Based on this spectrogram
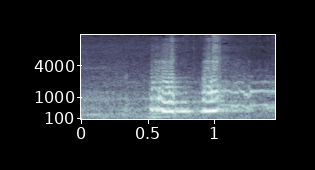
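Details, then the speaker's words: E-bike brakes squealing: two sharp tonal squeals, each about a third of a second, as the brakes bite; brakes work hard but stay noisy despite cleaning; owner says pads and metal parts vibrate, suspects the way the brakes are fitted. "break like hell, but also make a lot of noise doing it. I've tried cleaning them, I've tried everything, and it still seems to be doing it."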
